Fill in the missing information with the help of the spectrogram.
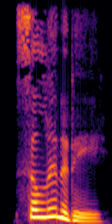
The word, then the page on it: salinity: British English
